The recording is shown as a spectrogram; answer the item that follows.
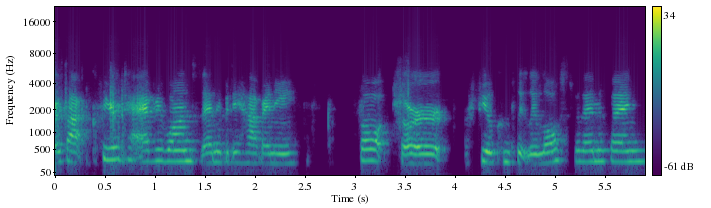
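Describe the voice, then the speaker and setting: In a Scottish accent, a woman talks at a fairly high pitch with ordinary pitch variation. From Scotland. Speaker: network marketing coach. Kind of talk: group coaching call. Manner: fast.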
